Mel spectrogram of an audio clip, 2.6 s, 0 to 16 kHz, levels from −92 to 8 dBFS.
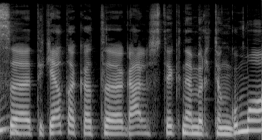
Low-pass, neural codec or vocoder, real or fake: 14.4 kHz; none; real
